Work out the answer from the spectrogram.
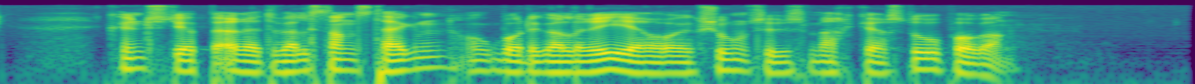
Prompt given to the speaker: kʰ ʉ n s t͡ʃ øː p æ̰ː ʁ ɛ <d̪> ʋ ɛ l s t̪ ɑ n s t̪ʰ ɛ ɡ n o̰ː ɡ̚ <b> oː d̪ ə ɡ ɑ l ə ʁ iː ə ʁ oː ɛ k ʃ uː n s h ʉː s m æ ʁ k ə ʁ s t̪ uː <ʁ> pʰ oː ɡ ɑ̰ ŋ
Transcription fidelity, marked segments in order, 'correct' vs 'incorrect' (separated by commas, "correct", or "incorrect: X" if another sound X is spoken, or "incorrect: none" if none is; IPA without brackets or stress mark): incorrect: t̪, correct, correct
